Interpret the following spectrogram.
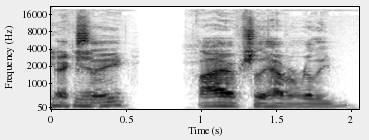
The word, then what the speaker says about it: Xe: purchase, as next year we've got the Intel Xe? I don't know, how do you pronounce that? I think it's Xe. Xe.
